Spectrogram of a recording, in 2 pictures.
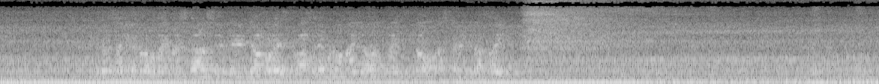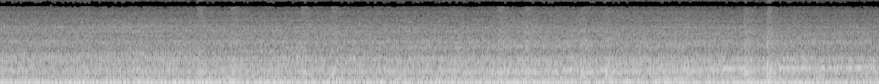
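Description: A train pulls out and rolls past, slowly gathering speed.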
